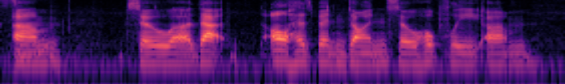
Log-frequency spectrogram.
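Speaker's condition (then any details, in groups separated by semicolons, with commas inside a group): No condition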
